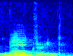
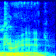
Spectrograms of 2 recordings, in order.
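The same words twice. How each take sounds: First: It is said the Alabama town's local way. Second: It is said the usual way for the Spanish city. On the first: It names the town in Alabama. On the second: It names the city in Spain.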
